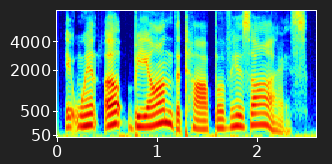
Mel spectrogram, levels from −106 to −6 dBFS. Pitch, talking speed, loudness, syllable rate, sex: 185 Hz, 210 wpm, -18 LUFS, 3.8 syllables/s, female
